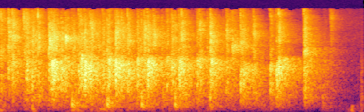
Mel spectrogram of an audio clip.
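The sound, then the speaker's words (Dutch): A crowd applauds writer Erik-Jan Harmens before he reads, with dense, crackling claps that hold steady, then thin out and fade toward the end. No one speaks over it. “Mag ik een applaus voor Erik-Jan Harmens.”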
